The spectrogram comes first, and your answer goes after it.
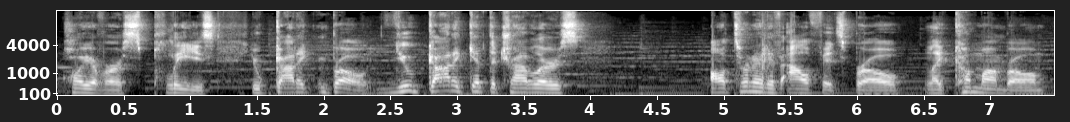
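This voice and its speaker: A man's voice: mid-range voice, measured pace. A young man doing casual, slangy, playful let's play commentary as a video game streamer. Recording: game music behind the voice.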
